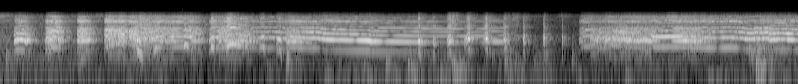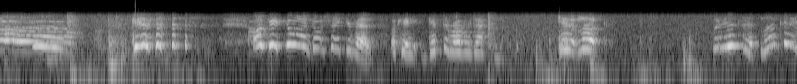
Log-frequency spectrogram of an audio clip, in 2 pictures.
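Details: Unsure what to make of a squeaky toy, a guard dog whines in drawn-out, sliding high notes that dip downward, later breaking into shorter choppy yelps and whimpers.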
